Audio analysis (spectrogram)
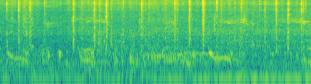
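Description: Young tumbler pigeons give soft, repeated rolling coos close by, over a steady low background hum and faint ticking, with no speech.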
